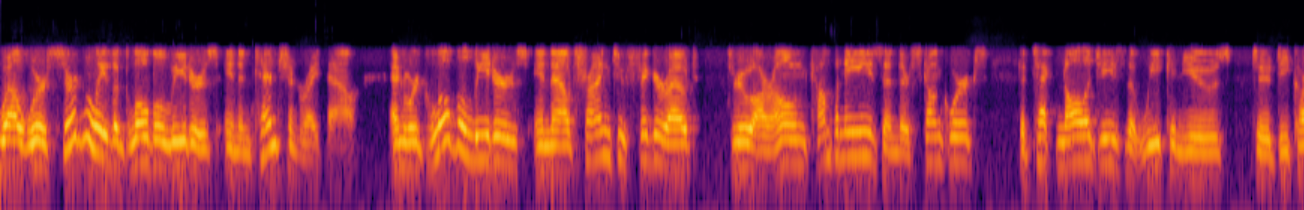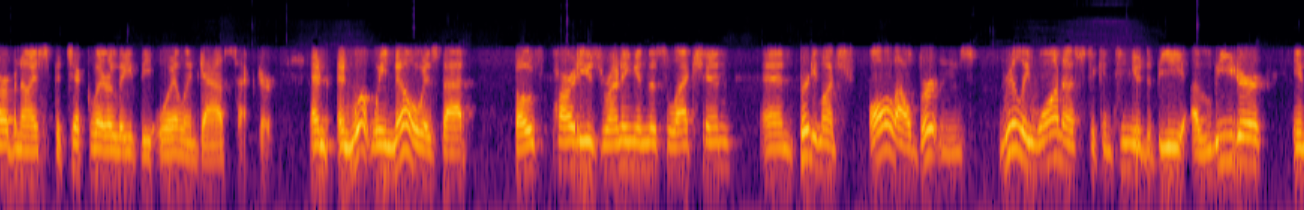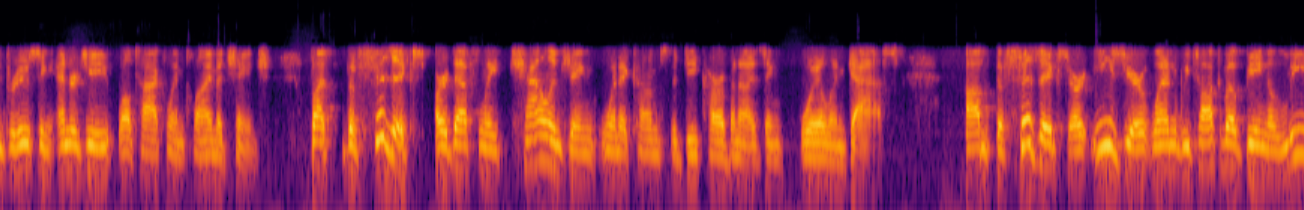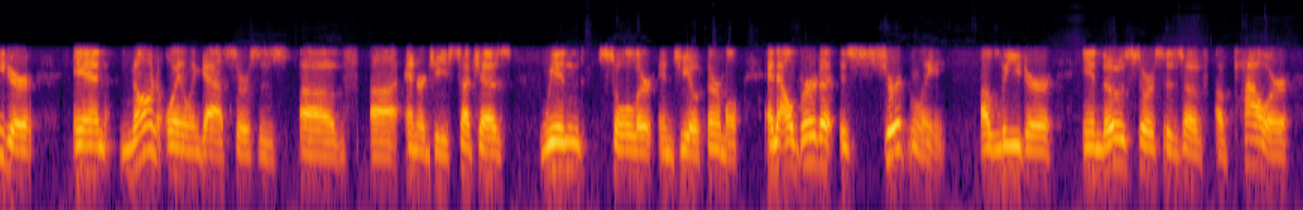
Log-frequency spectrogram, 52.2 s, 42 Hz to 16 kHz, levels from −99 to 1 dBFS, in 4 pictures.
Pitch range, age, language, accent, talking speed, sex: 115-155 Hz, 50-69, English, American, 145 wpm, male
